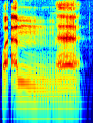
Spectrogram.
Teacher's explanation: الحروف ترقق والغنة ومحلها في الميم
